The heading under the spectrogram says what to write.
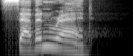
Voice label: voice Over, roulette; europeanroulette3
